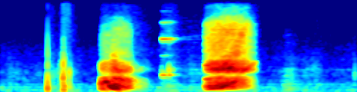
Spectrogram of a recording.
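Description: A ball bursts open in a flash with a bright chime.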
